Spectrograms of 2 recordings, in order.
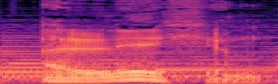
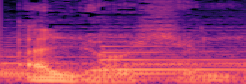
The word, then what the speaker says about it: Алехин: Звали его Александр Олехин, хотя многие произносят его фамилию как Алехин.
